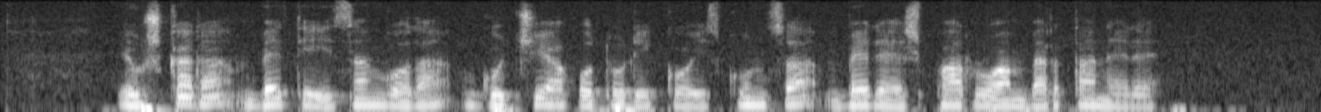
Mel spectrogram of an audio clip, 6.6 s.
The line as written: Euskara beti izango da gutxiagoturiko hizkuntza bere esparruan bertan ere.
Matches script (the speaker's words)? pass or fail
pass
